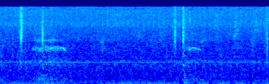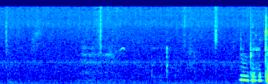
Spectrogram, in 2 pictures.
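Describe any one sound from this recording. A brush taps and strokes softly on paper.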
